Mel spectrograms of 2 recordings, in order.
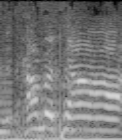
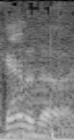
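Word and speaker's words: Kaneda: And there's this biker gang with this kid named Tetsu and this other Kamata. I think that's how you pronounce it. Like Canada is right. Yes, Canada. And Tetsu just starts developing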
